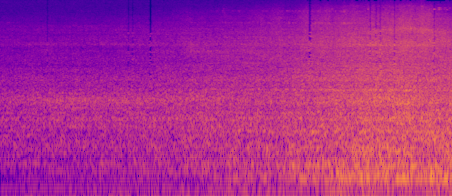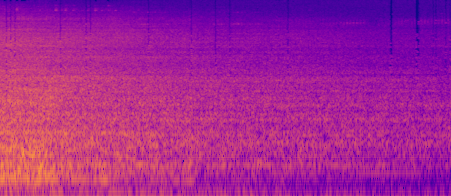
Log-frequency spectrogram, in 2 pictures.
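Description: Pesa Gamma diesel locomotive moving slowly past close by: engine and running noise swell to a peak about halfway through and then fade.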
